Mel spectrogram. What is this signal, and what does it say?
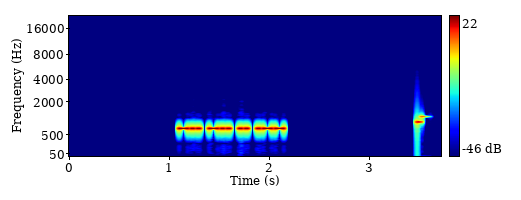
Morse code, heard as a keyed tone, about 40 wpm, 700 Hz. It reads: DDIW
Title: Four Challenging Letter-Number Combinations 40wpm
